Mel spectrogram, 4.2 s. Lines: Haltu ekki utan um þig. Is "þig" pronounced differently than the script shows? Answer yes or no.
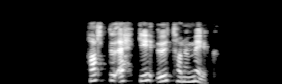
yes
